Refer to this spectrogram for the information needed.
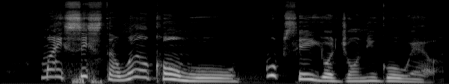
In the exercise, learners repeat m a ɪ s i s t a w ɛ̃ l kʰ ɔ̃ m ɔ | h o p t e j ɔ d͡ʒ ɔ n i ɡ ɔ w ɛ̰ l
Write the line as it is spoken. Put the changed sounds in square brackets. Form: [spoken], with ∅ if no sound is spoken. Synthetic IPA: m a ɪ s i s t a w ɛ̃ l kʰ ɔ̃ m [o] | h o p [s] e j ɔ d͡ʒ ɔ n i ɡ [o] w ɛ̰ l

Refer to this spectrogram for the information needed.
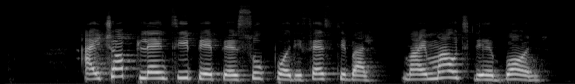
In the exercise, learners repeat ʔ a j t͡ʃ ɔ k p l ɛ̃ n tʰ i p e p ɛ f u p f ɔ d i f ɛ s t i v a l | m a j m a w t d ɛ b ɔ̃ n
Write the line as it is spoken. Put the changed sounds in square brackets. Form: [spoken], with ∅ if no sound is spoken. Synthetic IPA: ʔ a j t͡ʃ ɔ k p l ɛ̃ n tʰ i p e p ɛ [s] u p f ɔ d i f ɛ s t i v a l | m a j m a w t d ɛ b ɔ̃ n

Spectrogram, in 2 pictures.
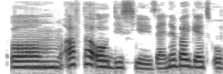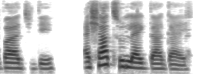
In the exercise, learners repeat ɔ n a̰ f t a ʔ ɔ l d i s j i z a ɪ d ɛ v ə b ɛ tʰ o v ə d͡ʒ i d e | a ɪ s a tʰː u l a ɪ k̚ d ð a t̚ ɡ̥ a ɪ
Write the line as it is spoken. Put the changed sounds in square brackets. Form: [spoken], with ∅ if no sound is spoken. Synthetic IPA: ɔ [m] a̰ f t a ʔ ɔ l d i s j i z a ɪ [n] ɛ v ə [ɡ] ɛ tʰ o v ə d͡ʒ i d e | a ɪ [ʃ] a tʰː u l a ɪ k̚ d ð a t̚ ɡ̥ a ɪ

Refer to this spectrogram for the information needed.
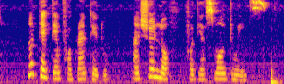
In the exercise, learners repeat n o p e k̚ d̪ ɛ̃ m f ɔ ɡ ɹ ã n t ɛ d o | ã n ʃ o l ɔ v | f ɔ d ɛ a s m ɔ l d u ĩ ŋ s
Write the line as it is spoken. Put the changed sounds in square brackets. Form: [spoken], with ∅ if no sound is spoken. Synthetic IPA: n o [t] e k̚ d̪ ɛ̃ m f ɔ ɡ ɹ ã n t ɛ d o | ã n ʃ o l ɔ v | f ɔ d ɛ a s m ɔ l d u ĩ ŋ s

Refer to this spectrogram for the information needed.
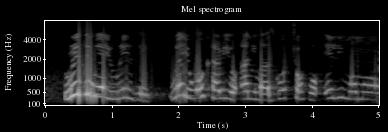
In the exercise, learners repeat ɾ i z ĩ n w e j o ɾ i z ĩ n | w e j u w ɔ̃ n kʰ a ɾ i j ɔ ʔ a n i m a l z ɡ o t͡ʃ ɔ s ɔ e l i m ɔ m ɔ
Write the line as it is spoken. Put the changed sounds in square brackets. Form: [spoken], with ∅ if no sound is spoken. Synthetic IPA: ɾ i z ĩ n w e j [u] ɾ i z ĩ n | w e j u w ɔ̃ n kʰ a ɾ i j ɔ ʔ a n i m a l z ɡ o t͡ʃ ɔ [f] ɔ e l i m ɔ m ɔ

